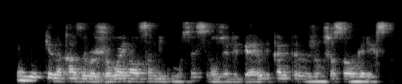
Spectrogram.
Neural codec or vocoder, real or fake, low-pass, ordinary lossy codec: none; real; 7.2 kHz; Opus, 32 kbps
